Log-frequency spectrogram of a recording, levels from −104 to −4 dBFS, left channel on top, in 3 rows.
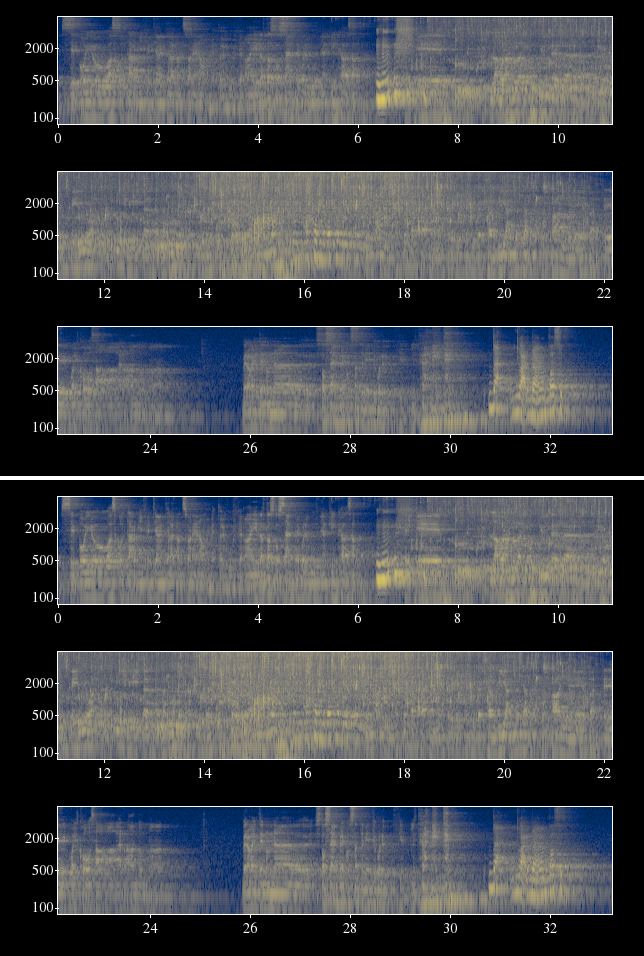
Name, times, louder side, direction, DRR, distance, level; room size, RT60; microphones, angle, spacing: voice 1, 0.0-6.1 6.9-7.7 8.5-15.6 16.8-24.3 25.8-30.1, right 2 dB, 75° right, 2 dB, 2.6 m, -44 dB
Liquid, 5.1-5.7 6.0-22.2, right 2 dB, 5° right, 0.4 m, -36 dB
voice 2, 6.4-7.4 15.8-17.1 30.8-32.2, left 1 dB, 40° left, 6 dB, 1.5 m, -34 dB
24.5 x 16.5 x 6.8 m, 2.6 s
head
